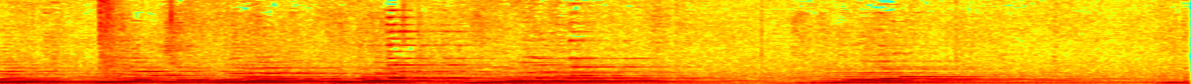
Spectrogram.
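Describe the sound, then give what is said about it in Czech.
Lush orchestral music plays on its own: the overture from the opera Rusalka. Sustained, swelling string-like chords shift gently over six seconds at a steady moderate volume, with no voices. “Hudba plná naděje, uh, poznali jste asi předehru uh, z Rusalky, měsíčku na nebi hlubokém naší českou verzi eh, eh, malé mořské eh, víly”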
